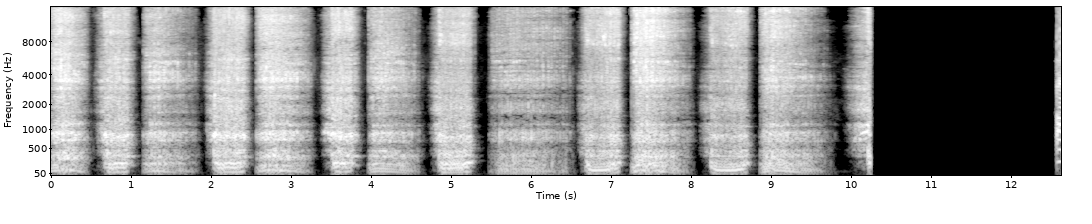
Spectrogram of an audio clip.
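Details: Deep, harsh tiger roars repeated rapidly, around ten grating bursts over ten seconds, then silence.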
